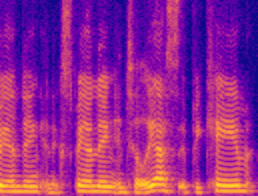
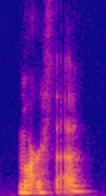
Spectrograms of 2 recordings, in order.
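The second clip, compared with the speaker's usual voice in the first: imitated quiet voice, quieter; 2 semitones lower, 8 dB quieter than usual. Retelling a story where a quiet character speaks up: imitating a very soft voice. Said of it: "We hear very softly".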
